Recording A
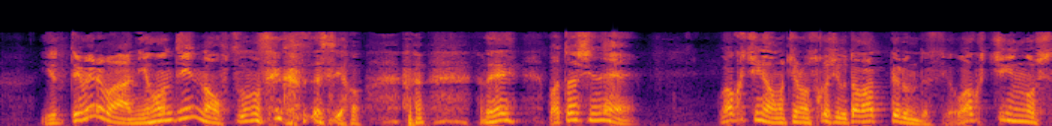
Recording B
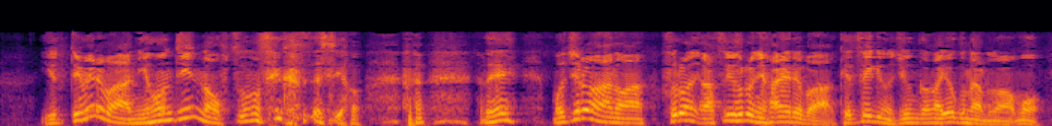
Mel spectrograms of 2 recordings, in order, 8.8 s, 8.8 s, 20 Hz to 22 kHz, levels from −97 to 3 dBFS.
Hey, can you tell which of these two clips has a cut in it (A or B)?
A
